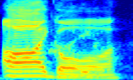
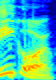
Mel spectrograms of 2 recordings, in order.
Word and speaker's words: Igor: No, no, it's pronounced Igore. They told me it was Eigor.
